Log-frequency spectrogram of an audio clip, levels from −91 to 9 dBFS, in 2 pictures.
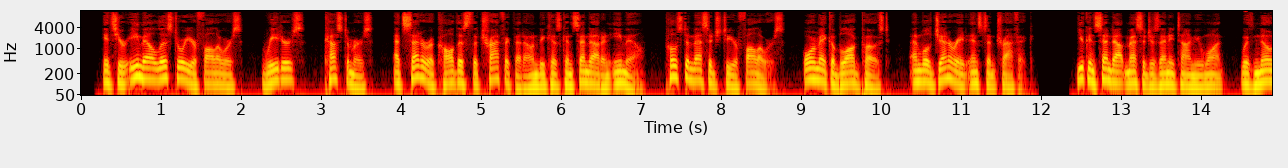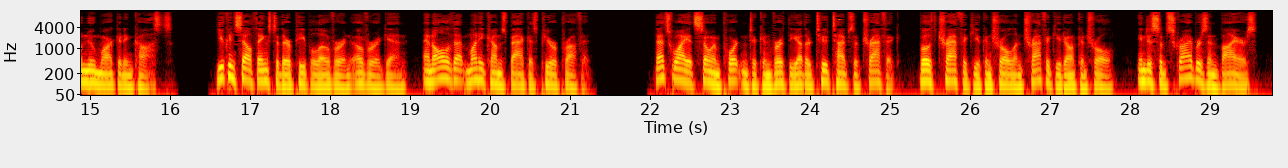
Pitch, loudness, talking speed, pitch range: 100 Hz, -25 LUFS, 195 wpm, 90-120 Hz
